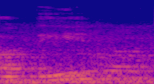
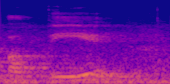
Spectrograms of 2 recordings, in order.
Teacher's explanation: penghilangan bunyi R di awal kata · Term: aferesis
